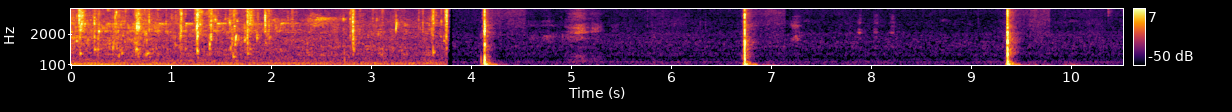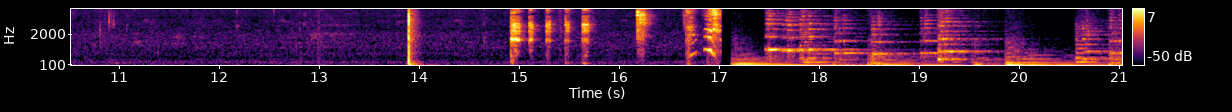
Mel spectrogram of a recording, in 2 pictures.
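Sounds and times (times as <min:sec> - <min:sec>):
water splashing and trickling: 0:00.0 - 0:03.8
sharp thumps: 0:04.1 - 0:04.5, 0:06.7 - 0:07.2, 0:09.3 - 0:09.8, 0:13.9 - 0:14.2.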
